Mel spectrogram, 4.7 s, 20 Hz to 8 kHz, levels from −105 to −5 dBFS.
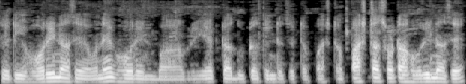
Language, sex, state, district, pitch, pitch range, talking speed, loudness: Bengali, male, West Bengal, Dakshin Dinajpur, 120 Hz, 115-130 Hz, 220 wpm, -18 LUFS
